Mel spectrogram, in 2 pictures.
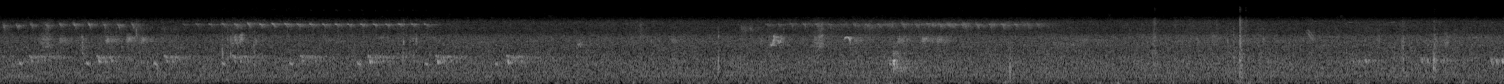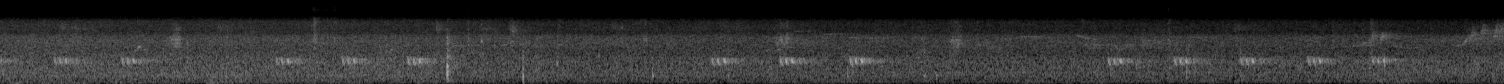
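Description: Wild birds calling: runs of three to seven short, evenly spaced notes that come again every few seconds, and three times in the first ten seconds a high, thin trill of a few seconds each, over a steady background hiss.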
